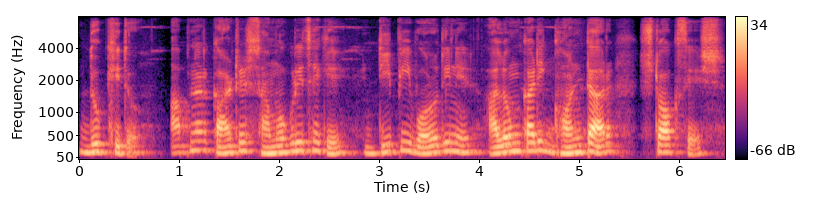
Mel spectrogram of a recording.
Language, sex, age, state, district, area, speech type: Bengali, male, 18-30, West Bengal, South 24 Parganas, rural, read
